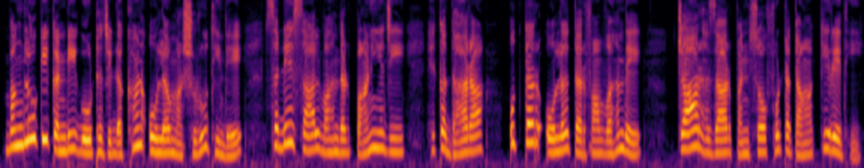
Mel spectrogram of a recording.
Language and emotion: Sindhi, neutral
